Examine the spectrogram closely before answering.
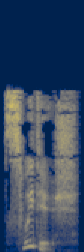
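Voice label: "sweetish", British English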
